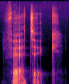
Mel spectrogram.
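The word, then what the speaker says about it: FAIRTIQ: You spell that F-A-I-R-T-I-Q Fetic.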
